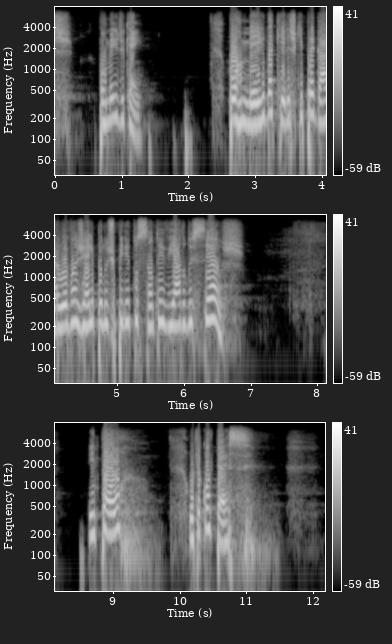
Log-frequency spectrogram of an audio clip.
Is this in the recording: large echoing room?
yes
